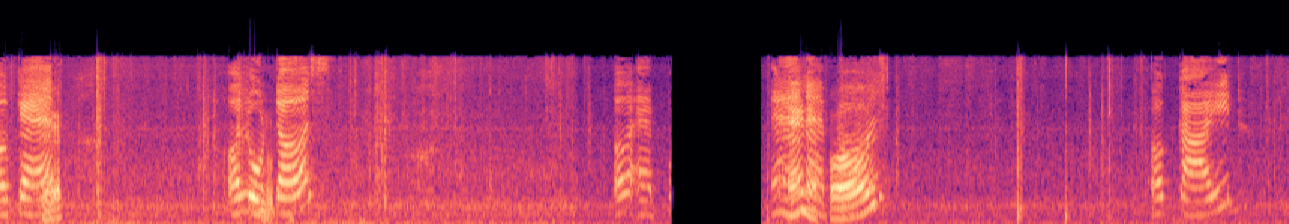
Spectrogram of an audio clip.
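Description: A young girl speaks clearly into a microphone in short bursts.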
